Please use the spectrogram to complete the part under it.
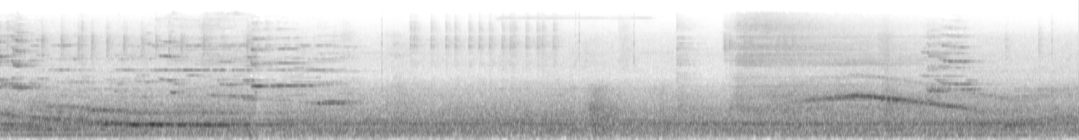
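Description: A train rolls slowly past with a steady rumble of wheels on the rails.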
